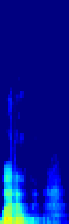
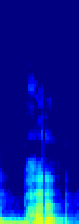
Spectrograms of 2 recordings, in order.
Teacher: आवाज़ आप लोगों ने थोड़ी मोटी करके भारी आवाज़ में बोलना है, क्योंकि जिस बे के नीचे 4 नुक्ते होते हैं वो बे जो होता है वो भारी अल्फाज में शुमार हो जाता है।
